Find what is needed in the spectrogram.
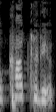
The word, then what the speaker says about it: Kotzebue: But there's a village, maybe it's pronounced Kotzebue or. – Oh, Kotzebue. Kotzebue. Yeah.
